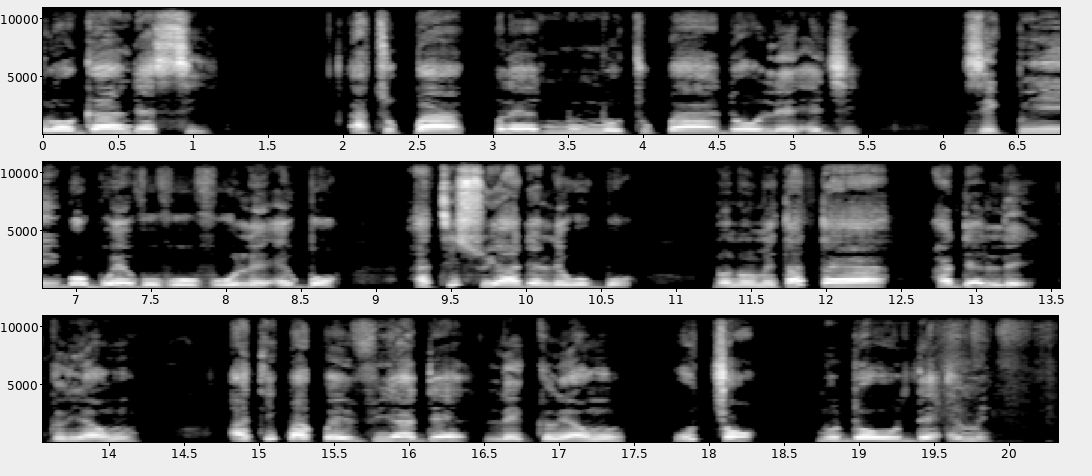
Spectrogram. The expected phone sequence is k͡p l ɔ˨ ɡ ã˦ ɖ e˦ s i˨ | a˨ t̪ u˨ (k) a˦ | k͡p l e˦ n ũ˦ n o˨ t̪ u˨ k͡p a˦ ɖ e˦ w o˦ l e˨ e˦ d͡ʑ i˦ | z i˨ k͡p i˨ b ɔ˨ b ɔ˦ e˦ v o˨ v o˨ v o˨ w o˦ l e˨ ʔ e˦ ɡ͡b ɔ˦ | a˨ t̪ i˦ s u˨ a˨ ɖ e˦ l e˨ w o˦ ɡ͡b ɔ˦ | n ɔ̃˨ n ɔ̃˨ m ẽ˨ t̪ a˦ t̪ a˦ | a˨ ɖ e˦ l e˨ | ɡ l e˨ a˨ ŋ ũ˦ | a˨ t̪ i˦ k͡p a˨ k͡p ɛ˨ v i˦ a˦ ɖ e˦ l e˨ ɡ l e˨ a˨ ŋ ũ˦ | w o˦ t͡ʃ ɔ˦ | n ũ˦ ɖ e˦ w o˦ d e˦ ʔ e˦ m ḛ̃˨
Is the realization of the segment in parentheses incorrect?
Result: yes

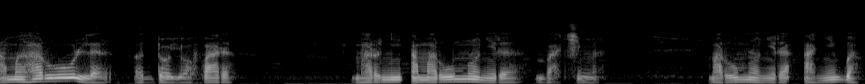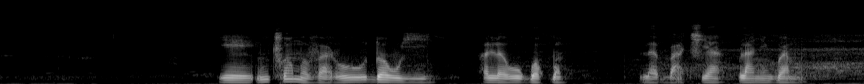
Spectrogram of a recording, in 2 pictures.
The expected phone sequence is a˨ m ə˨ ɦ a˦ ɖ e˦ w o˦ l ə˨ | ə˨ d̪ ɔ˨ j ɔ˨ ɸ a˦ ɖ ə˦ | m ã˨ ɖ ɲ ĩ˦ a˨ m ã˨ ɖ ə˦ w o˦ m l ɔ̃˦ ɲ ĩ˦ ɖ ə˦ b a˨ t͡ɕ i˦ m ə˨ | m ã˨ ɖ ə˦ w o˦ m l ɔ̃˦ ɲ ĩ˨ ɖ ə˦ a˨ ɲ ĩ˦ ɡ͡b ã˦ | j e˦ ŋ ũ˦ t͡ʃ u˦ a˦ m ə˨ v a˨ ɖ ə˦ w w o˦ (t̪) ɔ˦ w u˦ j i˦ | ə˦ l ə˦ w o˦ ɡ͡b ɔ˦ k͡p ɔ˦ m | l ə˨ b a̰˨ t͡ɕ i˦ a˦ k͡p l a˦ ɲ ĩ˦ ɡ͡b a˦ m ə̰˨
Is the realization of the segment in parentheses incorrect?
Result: yes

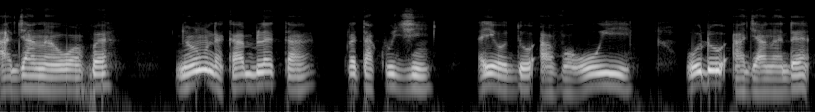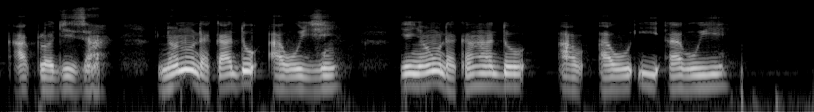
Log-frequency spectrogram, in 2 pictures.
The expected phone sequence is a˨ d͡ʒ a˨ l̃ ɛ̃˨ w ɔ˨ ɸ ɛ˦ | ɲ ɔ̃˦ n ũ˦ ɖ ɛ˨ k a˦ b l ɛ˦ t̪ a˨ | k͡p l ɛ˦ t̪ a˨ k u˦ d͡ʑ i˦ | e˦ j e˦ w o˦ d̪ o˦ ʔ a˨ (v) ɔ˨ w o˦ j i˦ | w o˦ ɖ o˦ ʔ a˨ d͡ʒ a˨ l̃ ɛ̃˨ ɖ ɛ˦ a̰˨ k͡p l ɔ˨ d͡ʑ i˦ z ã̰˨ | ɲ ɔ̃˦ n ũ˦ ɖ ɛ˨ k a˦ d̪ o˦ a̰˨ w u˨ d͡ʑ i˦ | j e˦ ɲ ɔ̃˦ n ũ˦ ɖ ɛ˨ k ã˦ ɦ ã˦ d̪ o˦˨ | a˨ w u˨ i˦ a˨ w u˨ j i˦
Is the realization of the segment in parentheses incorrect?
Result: no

